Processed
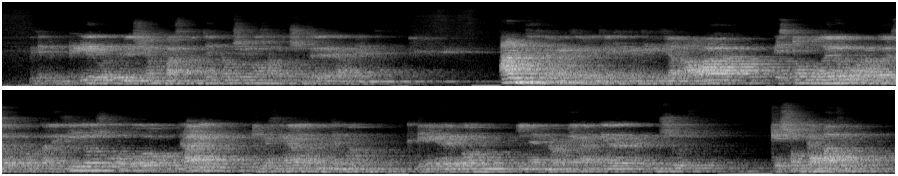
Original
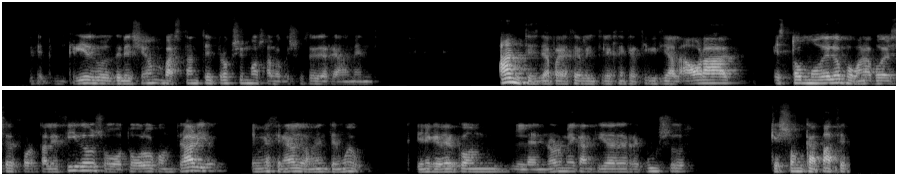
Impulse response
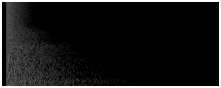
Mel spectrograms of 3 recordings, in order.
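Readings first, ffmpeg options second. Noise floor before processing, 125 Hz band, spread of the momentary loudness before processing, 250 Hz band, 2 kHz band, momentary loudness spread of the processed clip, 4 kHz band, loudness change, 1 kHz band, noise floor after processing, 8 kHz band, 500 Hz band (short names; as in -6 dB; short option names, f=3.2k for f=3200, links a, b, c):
-78 dBFS, +4.0 dB, 14 LU, +6.0 dB, +7.0 dB, 14 LU, +9.0 dB, +5.0 dB, +4.5 dB, -37 dBFS, n/a, +4.5 dB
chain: -filter_complex "[0:a]acompressor=mode=upward:threshold=-25dB:ratio=2.5,highshelf=f=2.3k:g=10.5[a];[1:a]atrim=start_sample=2205[b];[a][b]afir=irnorm=-1:irlink=0,volume=-5.5dB"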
